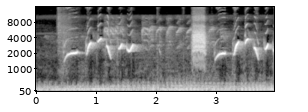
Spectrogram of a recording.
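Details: Greater green leafbird kept at home, singing bright arched whistles repeated in quick succession, interrupted once by a harsh burst of noise.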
